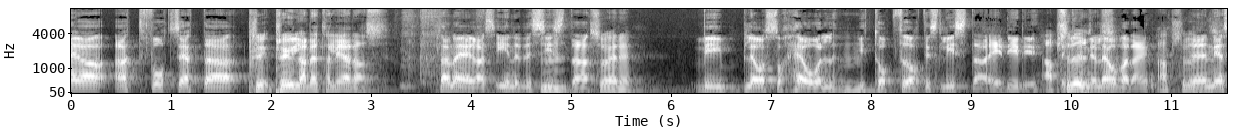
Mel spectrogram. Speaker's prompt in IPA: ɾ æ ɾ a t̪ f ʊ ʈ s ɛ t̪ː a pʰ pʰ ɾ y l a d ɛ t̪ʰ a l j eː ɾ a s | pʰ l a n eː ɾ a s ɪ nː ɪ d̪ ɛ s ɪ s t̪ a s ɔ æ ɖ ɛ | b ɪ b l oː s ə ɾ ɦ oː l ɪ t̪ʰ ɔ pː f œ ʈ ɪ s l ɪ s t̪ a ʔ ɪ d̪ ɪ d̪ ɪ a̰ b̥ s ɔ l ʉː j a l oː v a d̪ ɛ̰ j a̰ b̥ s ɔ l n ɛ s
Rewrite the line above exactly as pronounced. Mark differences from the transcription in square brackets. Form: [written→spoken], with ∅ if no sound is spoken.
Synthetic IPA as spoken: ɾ [æ→a] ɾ a t̪ f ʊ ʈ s ɛ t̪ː a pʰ pʰ ɾ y l a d ɛ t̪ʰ a l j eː ɾ a s | pʰ l a n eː ɾ a s ɪ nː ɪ d̪ ɛ s ɪ s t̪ a s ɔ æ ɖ ɛ | [b→v] ɪ b l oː s ə ɾ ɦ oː l ɪ t̪ʰ ɔ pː f œ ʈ ɪ s l ɪ s t̪ a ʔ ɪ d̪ ɪ d̪ ɪ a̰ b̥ s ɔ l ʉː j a l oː v a d̪ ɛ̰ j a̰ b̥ s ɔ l n ɛ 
